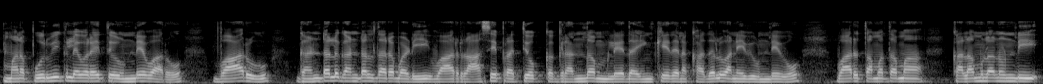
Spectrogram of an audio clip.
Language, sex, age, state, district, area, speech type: Telugu, male, 18-30, Telangana, Ranga Reddy, urban, spontaneous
